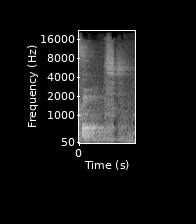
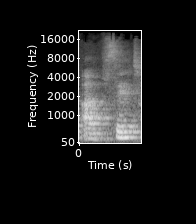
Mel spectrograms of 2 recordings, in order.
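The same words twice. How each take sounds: First: The stress is on the first syllable. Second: The stress is on the second syllable. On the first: It names a thing, a stomach illness. "I'm putting a lot of emphasis on the first syllable" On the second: It names an action someone did. "Second part"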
